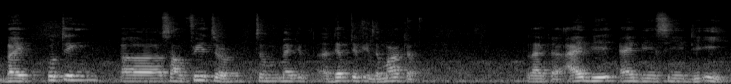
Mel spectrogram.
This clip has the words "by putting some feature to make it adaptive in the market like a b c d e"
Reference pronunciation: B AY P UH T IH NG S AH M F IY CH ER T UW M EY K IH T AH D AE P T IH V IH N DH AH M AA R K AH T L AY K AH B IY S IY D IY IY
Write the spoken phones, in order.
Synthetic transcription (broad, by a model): B AY P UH T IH NG S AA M F IY CH ER T UW M EY K IH T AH D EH P T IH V IH N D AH M AA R K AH T L AY K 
